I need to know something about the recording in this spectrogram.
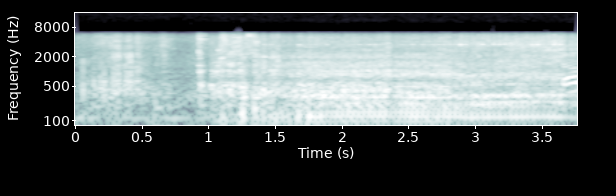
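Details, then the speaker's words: Briggs and Stratton ReadyStart auto-choke small engine, cold start at about 28°F: a few pull-rope chuffs with no levers touched, then catches and settles straight into an even steady run; clean cold start. "as you see I don't have to fiddle with any levers we're just going to pull her rope and see what it does"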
